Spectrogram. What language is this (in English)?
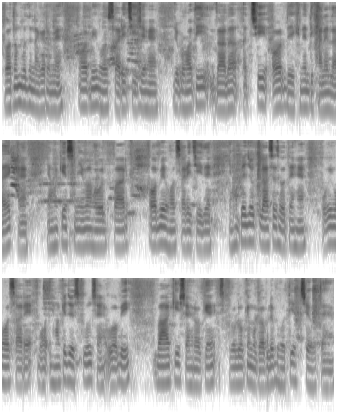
Urdu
